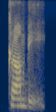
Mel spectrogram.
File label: "crumby", Indian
